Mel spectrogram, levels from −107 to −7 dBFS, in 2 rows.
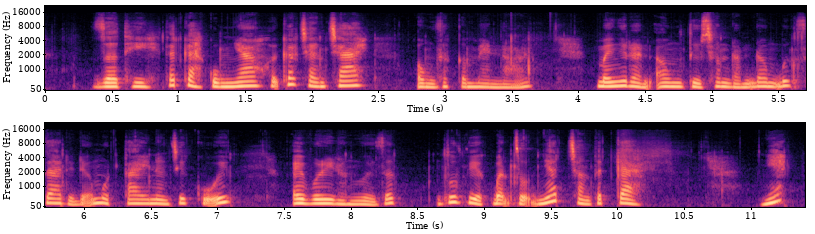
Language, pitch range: Vietnamese, 180-230 Hz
